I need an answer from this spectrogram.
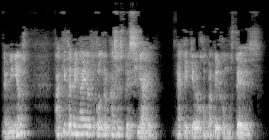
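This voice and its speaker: A male primary school teacher with a Peruvian Spanish accent, explaining grammar to children slowly and repetitively, often checking in with them. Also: medium pitch, big pitch swings, vocal fry, a little mellow. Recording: echoey room, voice from a distance.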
